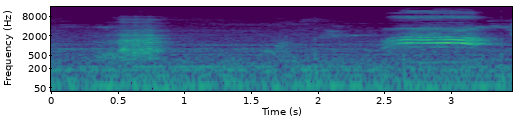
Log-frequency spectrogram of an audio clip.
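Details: Captive pet African grey parrot mimicking a yelled "Mom", a call learned from the owner's daughter, who used to yell it; the owner answers. A short hoarse sound, then a louder drawn-out harmonic yell near the end.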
